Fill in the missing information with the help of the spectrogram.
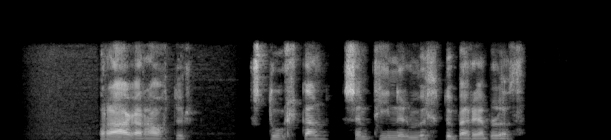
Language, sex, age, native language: Icelandic, male, 30-39, Icelandic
